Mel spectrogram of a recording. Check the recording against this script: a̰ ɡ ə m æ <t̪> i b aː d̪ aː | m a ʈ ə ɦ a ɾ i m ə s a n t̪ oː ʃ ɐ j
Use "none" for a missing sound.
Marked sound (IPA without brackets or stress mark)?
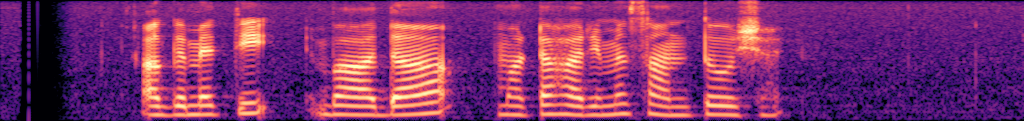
t̪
